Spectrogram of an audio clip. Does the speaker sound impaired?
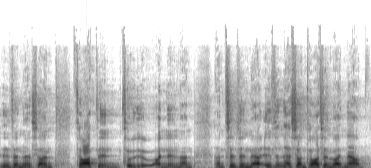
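Yes: speech impediment after cancer surgery; incurable recurrent cancer in mouth floor and tongue, chemotherapy, radiation, failed immunotherapy at Dana-Farber, antibody drug.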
